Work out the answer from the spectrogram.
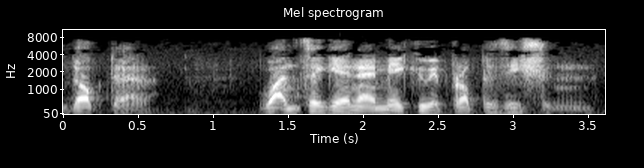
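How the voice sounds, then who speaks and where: A muffled old radio recording of a commanding villain. His voice is low and sharp with a husky edge, and he treats his prisoners with formal, cruel courtesy. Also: expressive, full character voice. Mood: smooth menace. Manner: formal, deliberate, Spanish-sprinkled speech. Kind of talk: 1940s radio acting.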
